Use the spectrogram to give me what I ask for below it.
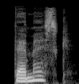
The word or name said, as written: damask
